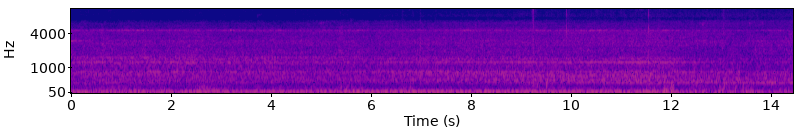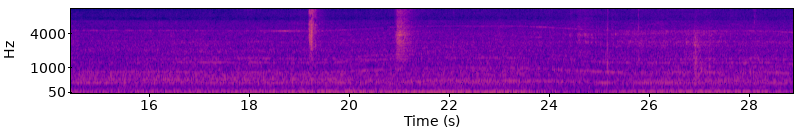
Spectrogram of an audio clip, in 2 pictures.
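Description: Two Wheeling & Lake Erie diesel locomotives running slowly past, a steady heavy engine rumble with a hum of several steady tones that slide slightly lower as they go by. Two short sharp hisses or squeals cut through about two-thirds of the way in.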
